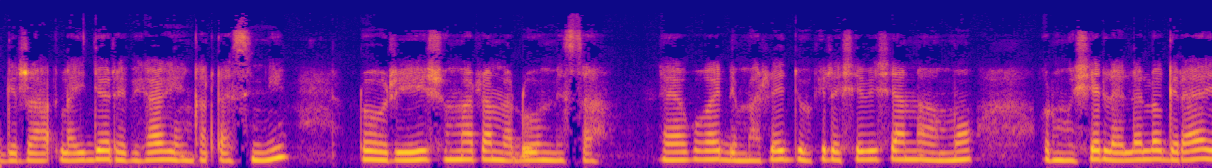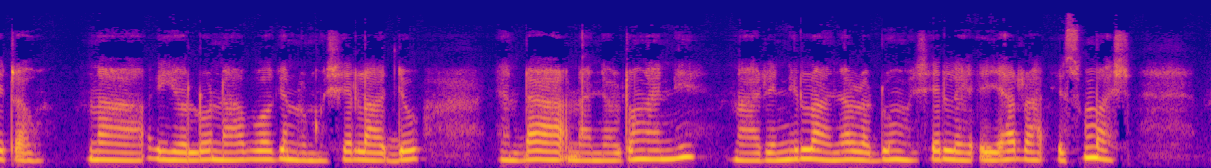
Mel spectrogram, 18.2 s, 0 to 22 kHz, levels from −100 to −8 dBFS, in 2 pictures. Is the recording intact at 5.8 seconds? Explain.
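No. At 5.8 seconds the speech falls within repeated timing corrections running from 0.21 to 18.12 s. The receiver keeps trimming short pieces, playing at 104% speed, heard as slight hiccups and an unsteady tempo. This comes from clock drift between sender and receiver. The sender's clock runs roughly 4 percent fast, so the buffer keeps overfilling.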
